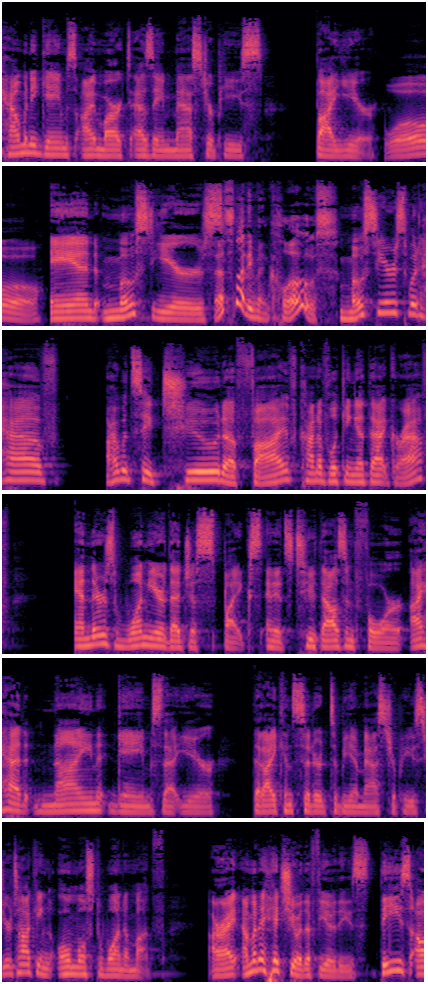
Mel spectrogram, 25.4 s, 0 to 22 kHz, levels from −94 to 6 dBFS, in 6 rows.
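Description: Speech recording, with no technical faults to report. Nothing audible in it calls for a time or a cause.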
